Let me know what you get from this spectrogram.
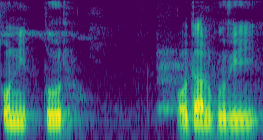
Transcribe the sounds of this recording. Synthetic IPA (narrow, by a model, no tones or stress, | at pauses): onit̪̚puɾ | od̪alɡuɾi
